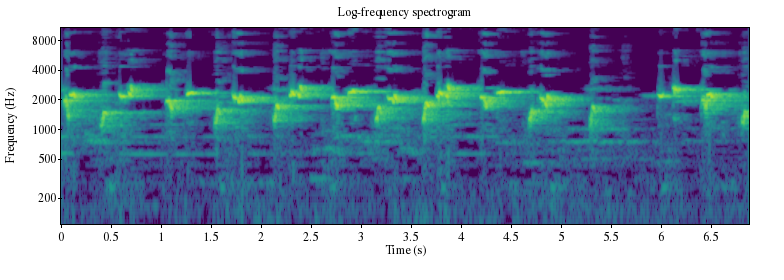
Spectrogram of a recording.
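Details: Yellow-vented bulbul singing as a lure: loud, bubbling sequence of slurred whistles and chirps in quick succession, a brief lull near the end before the phrases resume.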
